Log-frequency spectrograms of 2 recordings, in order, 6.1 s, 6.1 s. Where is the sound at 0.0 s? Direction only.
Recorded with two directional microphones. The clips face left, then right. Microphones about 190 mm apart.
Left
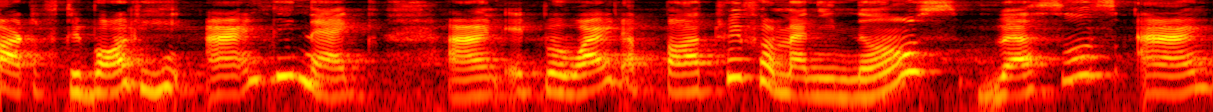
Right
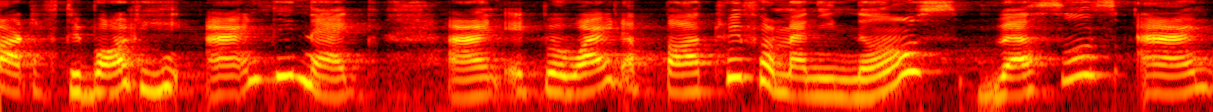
30° right (ahead or behind).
